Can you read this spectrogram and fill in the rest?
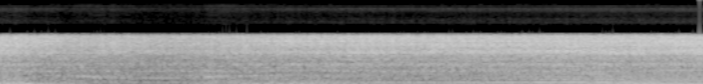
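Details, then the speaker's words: Low rumbling idle swelling into a heavier throb every couple of seconds then settling, after warm-up from cold start; intermittent idle vibration, owner wonders about Jake brake or EGR, compression test planned; cause not confirmed. "that's what it sounds like exactly what it just did are just kind of kicks in like that that's why I said Jake brake because very unusual could that possibly be the EGR like Todd's Ted said"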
